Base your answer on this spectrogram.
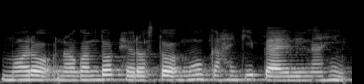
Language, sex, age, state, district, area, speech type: Odia, female, 60+, Odisha, Boudh, rural, read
